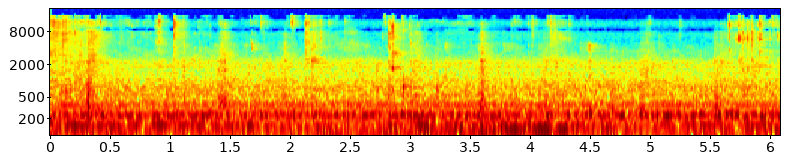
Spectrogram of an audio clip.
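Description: A person chewing food: soft, scattered mouth clicks over a steady low hum.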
